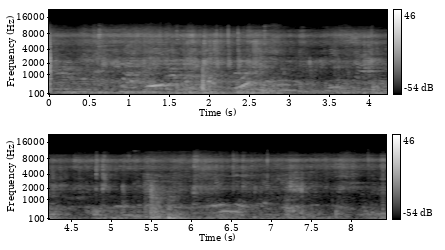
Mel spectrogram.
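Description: A quiet pause in a live stage play: faint, indistinct voices murmuring in a hall over steady hiss, with a few soft knocks.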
